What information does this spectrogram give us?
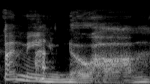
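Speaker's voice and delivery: deep, crackling creature voice. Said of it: "it deepens and crackles more".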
